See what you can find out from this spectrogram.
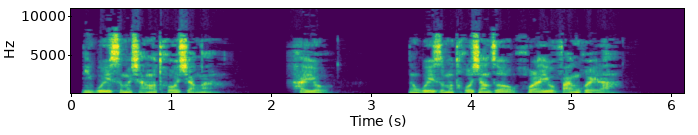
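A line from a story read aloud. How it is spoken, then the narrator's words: Plain. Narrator (Chinese): 胡生则是回答道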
